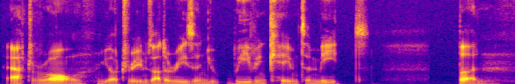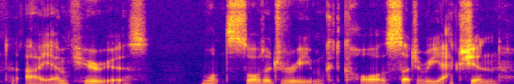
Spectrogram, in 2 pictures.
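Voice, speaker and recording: Male actor as banished ancient entity for intimate audio roleplay: very gravelly, unhurried, hesitant, flirty with a dangerous edge. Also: low voice, dry recording, heavily acted. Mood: curious, guarded. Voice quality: gravelly, husky, breathy. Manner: hesitant, softly intimate, deliberate. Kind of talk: scripted audio roleplay addressed to listener.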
